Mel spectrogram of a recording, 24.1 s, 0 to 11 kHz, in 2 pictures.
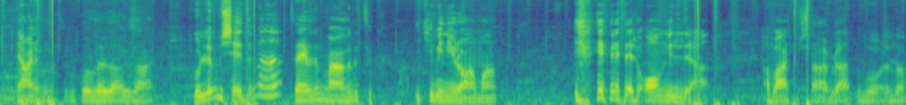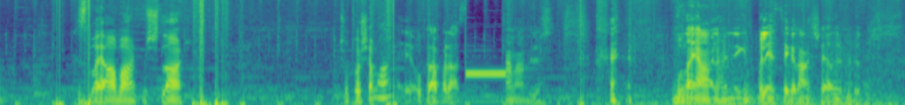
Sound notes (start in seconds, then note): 7.7 laughs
